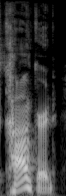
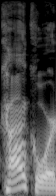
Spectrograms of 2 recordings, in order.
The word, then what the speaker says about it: Concord: Granite State roots and start pronouncing it correctly as conquered and not Concord or we have your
